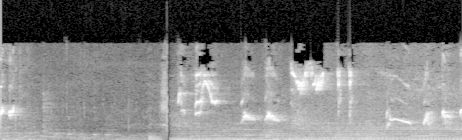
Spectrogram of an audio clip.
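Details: Orange-headed thrush song used as a lure recording. Varied clear whistled phrases come in quick succession, some rising and some falling, and several slurred notes are repeated. A steady low hum runs underneath, and there is a brief click near the middle.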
